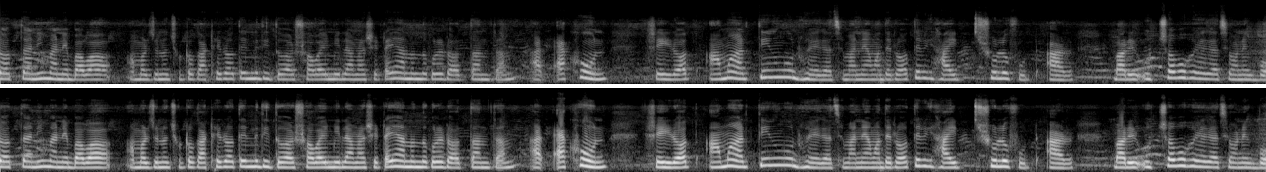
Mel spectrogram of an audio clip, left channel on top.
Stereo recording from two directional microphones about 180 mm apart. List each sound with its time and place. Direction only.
0.0 s a woman's voice: 15° right (ahead or behind)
